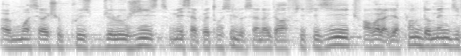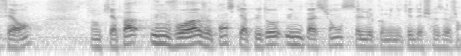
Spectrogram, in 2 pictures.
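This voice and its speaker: Talking very fast, a man uses fairly even intonation. His medium-pitched voice has a dark, mellow tone. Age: 20s. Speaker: science educator. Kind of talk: interview. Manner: hesitant, many filler words.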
